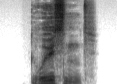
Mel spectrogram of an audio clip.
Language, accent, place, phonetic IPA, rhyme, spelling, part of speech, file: German, Germany, Berlin, [ˈɡʁyːsn̩t], -yːsn̩t, grüßend, verb, De-grüßend.ogg
- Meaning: present participle of grüßen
